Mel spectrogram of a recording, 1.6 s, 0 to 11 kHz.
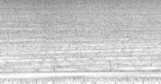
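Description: A Ferrari F355 Spider's 380-horsepower engine, which revs past 8,200 rpm, sings at high revs, a loud, steady, close-up mechanical wail with rich tonal harmonics and no voices over it.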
